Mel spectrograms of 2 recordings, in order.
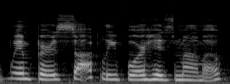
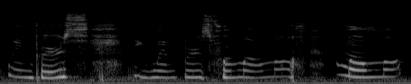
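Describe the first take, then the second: First: Said in the usual way. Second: Tiny, very soft mock whimper. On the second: Baby llama wants his mama, softly whimpering. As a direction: whimper it, barely voiced. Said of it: "he's whimpering".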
